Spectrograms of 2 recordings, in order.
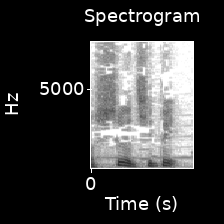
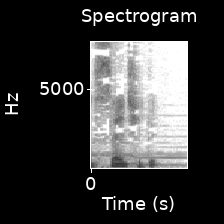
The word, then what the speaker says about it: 塞其兑: 那个叫舍其兑。不能念成三七对，啊，它的意思不同。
